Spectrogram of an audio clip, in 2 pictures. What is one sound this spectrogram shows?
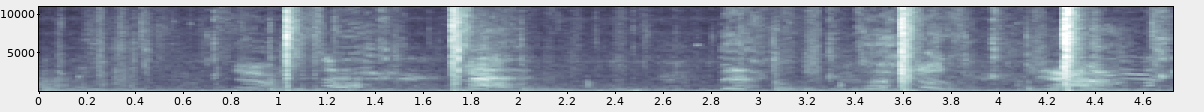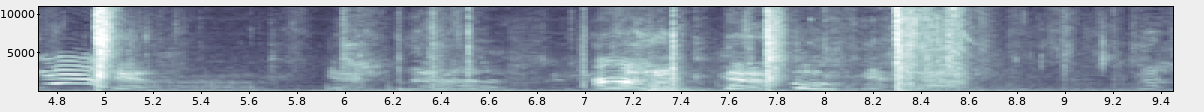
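Heavy punches thud in a brawl.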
